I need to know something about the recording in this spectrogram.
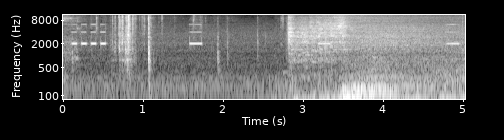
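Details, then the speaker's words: Replacement V8 said to have 58,000 miles, after install: a few chimes, then it cranks, fires and settles into a smooth, even idle hitting on all eight cylinders; normal start and idle. "and it happens to be hitting on all 8 this time. That's a good sign when you get a different motor to put in it."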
